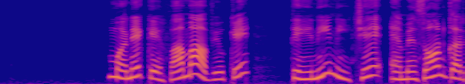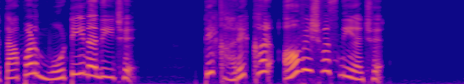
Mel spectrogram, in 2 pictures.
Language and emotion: Gujarati, surprised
